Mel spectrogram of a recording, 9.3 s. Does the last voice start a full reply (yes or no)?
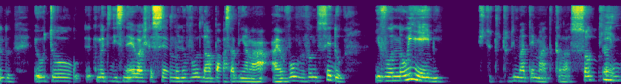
no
